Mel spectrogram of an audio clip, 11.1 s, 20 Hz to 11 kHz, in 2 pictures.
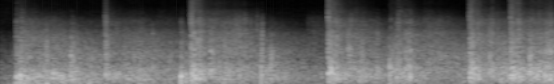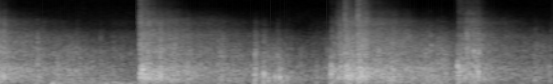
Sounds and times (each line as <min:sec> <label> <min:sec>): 0:00.0 fireworks 0:11.0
